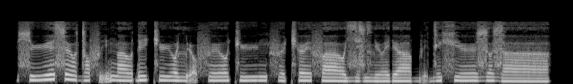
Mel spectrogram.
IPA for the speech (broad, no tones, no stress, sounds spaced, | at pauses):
s yː e̯ s ø o̯ d ɔ f ḭ ŋ ɐː o̯ ɗ i c yː o̯ lʲ ɔ̰ f øː o̯ c yː ŋ f ø cʰ ø e̯ f ɐː o̯ zʲ ʊ z lʲ ʊ e̯ ɾʲ ɐː b ḭ d i xʲ øː z ʊ z ɐː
